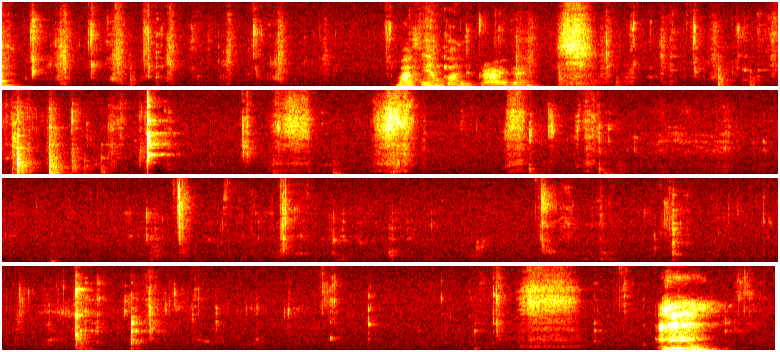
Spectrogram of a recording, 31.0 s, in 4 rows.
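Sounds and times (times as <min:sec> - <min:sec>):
chewing noodles: 0:00.2 - 0:04.0, 0:05.8 - 0:07.8, 0:13.0 - 0:28.4.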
